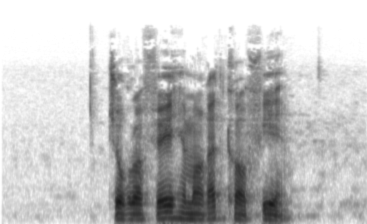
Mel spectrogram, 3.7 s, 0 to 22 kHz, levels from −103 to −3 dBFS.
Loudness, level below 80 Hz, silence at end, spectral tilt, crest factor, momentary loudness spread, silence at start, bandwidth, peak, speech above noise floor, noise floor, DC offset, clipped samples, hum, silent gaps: -19 LUFS; -52 dBFS; 0.75 s; -5.5 dB/octave; 20 dB; 5 LU; 1.1 s; 9.2 kHz; -2 dBFS; 53 dB; -71 dBFS; under 0.1%; under 0.1%; none; none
